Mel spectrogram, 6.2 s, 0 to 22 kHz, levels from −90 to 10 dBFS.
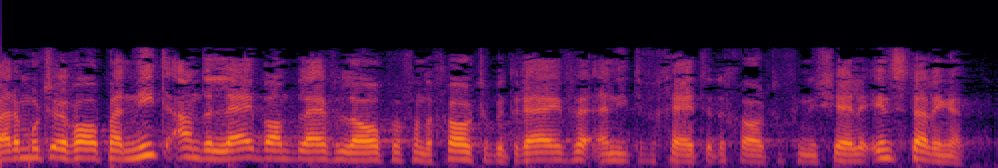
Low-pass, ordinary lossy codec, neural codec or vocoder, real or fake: none; none; none; real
